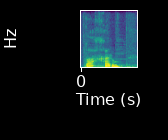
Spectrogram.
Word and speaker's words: pájaro: Ce mot terminé par une voyelle, qui est le O. Normalement, la syllabe tonique devrait être l'avant-dernière. Or, il se trouve qu'on dit pájaro. Donc, finalement, j'accentue, je mets un petit accent ici, sur le A pour signaler la place de la syllabe tonique. Et je dis bien pájaro.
